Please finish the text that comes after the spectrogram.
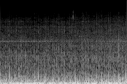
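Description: KTM 890 Adventure R motorcycle engine running hard, a loud, close, steady low rumble with wind buffeting throughout, no voices.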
